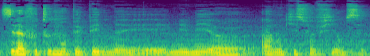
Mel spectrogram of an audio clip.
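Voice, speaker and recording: Audible room echo surrounds a woman with a very deep, low voice. She speaks at a fairly slow pace with ordinary pitch variation. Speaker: family budgeting vlogger. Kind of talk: casual vlog chat. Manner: hesitant, many filler sounds.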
